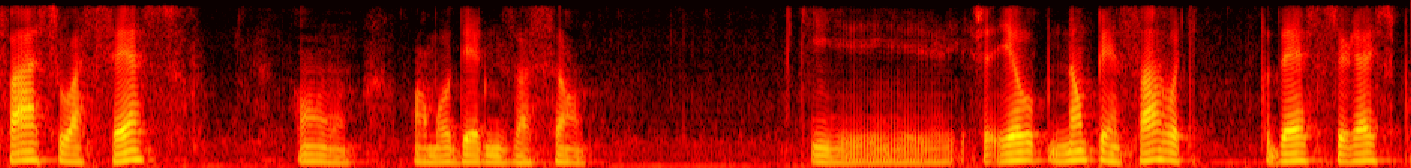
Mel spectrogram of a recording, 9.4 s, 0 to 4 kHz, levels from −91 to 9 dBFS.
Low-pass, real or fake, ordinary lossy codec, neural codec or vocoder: 3.6 kHz; fake; none; codec, 16 kHz, 4.8 kbps, FACodec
